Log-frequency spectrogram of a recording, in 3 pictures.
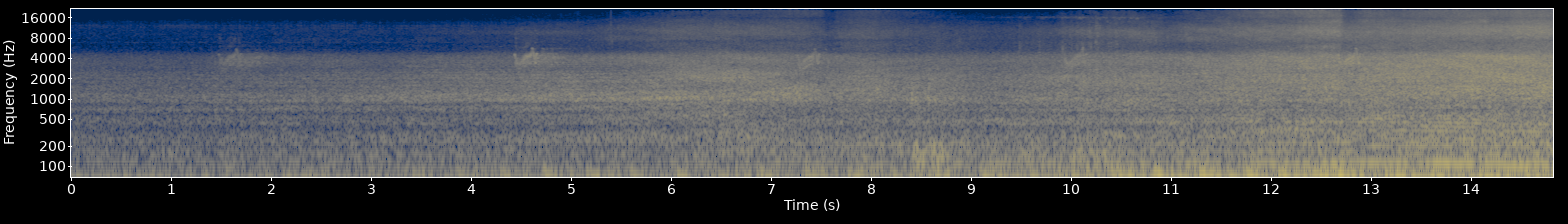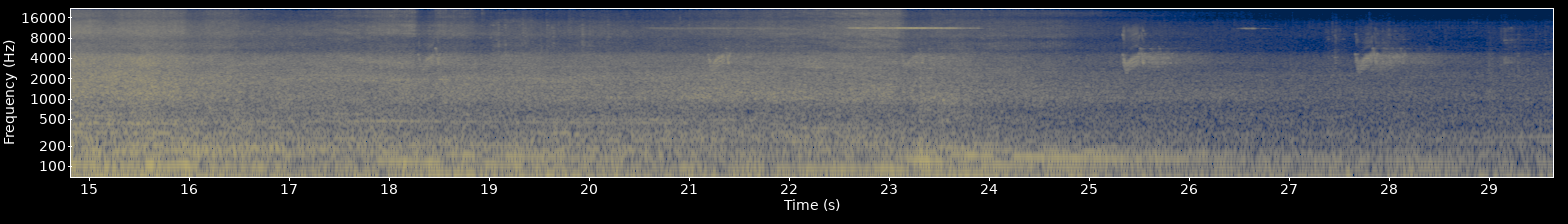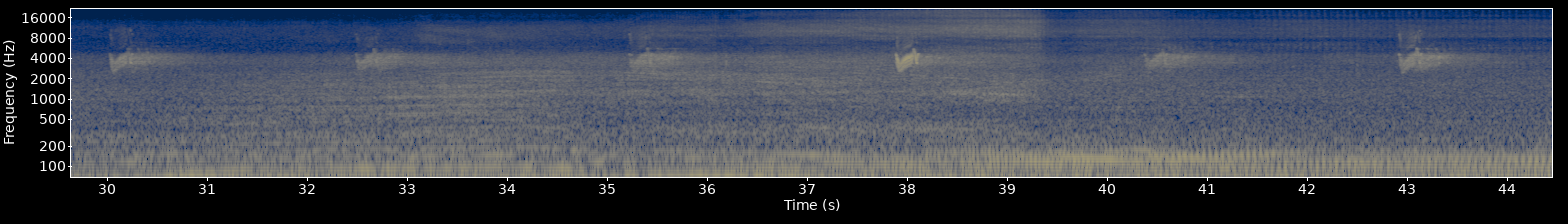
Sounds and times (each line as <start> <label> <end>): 0.0 Traffic sound 44.4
